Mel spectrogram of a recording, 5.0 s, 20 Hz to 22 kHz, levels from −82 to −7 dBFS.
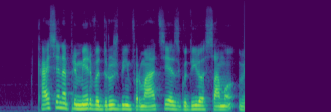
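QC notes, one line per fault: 3.67–4.98 s, cut-off end: the speech stops mid-sound at 3.67 s and drops straight to digital silence with no decay for the last 1.3 s, because the final buffers of audio were never written or played out.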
